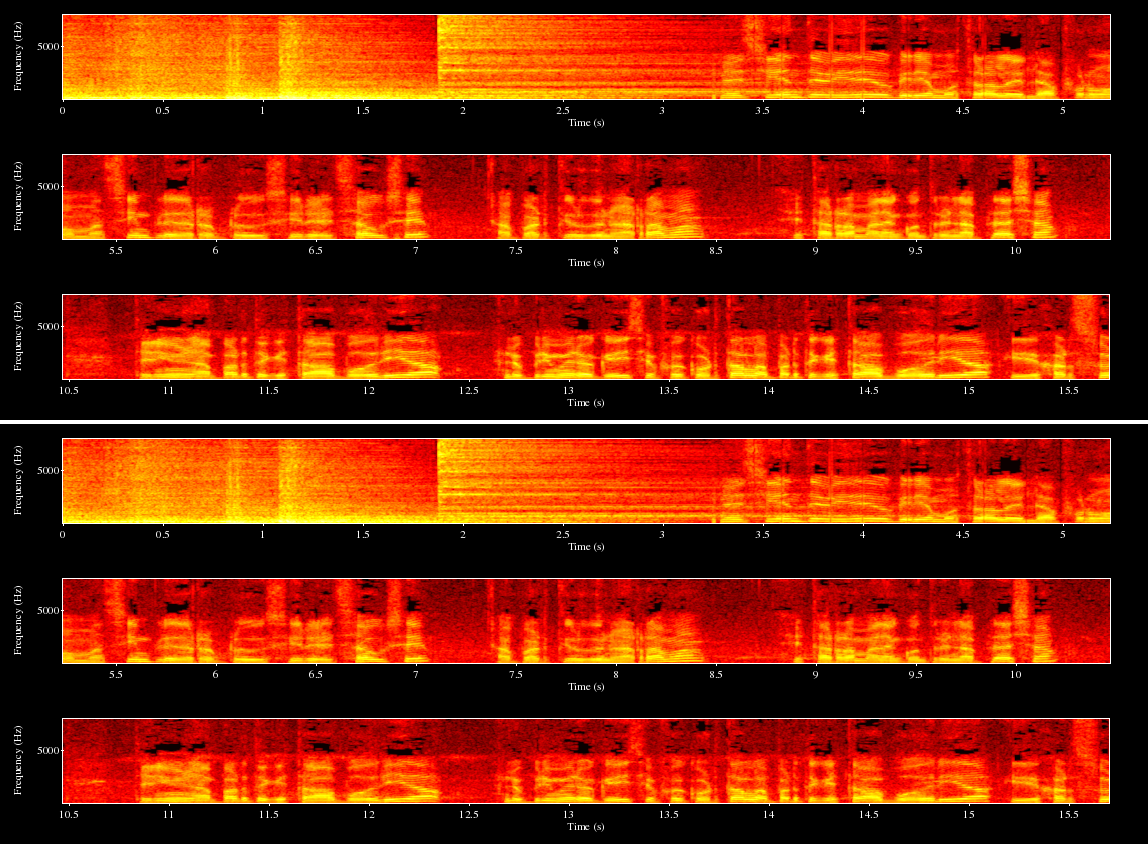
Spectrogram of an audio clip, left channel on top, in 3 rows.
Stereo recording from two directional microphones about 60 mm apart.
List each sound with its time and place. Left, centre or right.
0.0 s vehicle: centre
1.9 s music: centre
3.3 s a man's voice: left
10.9 s a man's voice: left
